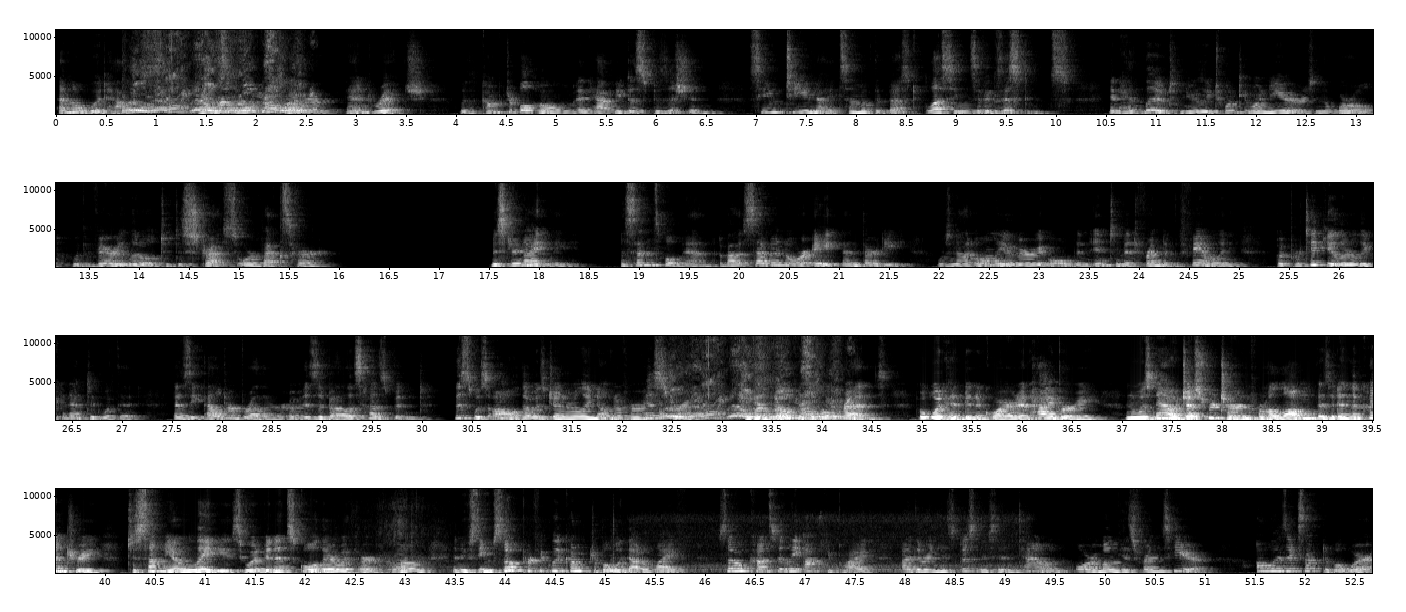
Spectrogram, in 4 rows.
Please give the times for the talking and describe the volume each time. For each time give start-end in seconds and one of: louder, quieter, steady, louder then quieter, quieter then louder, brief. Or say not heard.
0.0-15.8 steady
17.5-52.6 louder then quieter.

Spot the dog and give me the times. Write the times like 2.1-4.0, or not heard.
0.7-2.7, 32.4-34.5.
